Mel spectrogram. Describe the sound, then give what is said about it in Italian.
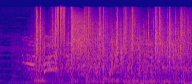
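Heavy gunfire of a violent firefight between Union and Confederate troops at Seminary Ridge: a dense, unbroken barrage of overlapping shots and deep booms that stays loud for the whole stretch after a brief quieter start. “Circondati dal nemico, i nordisti ripiegarono sulla cresta del seminario, riconquistarono alcune posizioni, ma vennero coinvolti in un violento scontro a fuoco.”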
